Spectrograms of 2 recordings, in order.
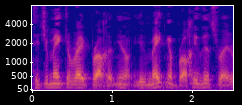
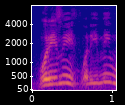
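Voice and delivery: incredulous; 11 semitones higher, faster than usual. Real, not acted. Rabbi challenges the sure person.

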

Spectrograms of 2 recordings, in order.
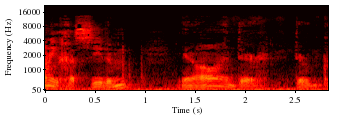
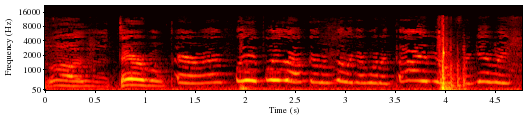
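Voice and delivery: mock bawling plea; faster than usual. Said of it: "he starts bawling his eyes out".

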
